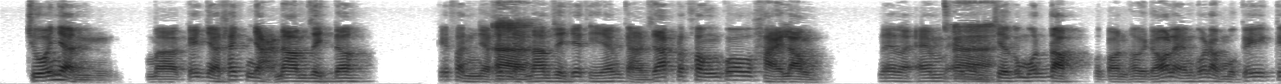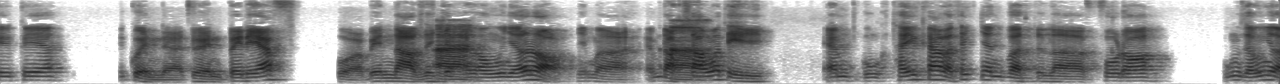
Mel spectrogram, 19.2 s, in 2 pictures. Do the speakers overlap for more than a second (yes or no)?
no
